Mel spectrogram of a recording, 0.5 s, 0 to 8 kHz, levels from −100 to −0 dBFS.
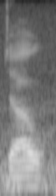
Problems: constant background noise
